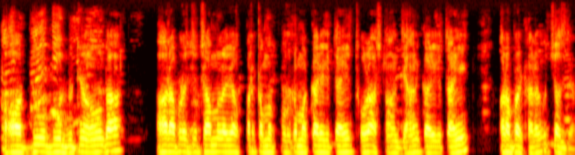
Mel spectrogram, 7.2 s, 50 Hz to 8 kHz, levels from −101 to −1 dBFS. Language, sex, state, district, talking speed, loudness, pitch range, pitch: Garhwali, male, Uttarakhand, Uttarkashi, 215 wpm, -19 LUFS, 115-125 Hz, 125 Hz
